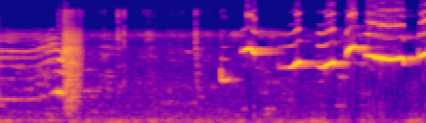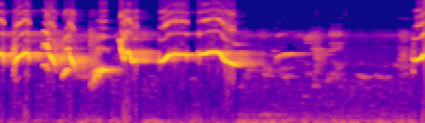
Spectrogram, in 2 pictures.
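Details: Lure song of an Oriental magpie-robin, ngeplong style, meant to prompt other magpie-robins to sing; scattered notes at first, then a loud burst of sweet whistles and quick slurred phrases midway, fading after.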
